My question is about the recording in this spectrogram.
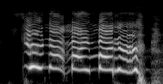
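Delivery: put-on very high, very loud toddler yell; little sister yelling at her brother, shrill and full-voiced; shouting. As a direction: scream it as a furious little girl. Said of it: "And all I hear is".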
